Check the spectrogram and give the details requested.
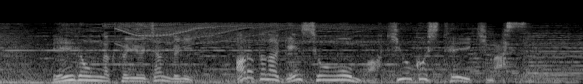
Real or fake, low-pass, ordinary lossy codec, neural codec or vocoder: real; 7.2 kHz; none; none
